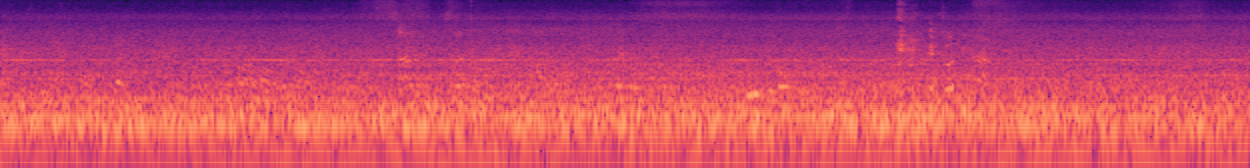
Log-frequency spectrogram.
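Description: A steady machine hum with several held tones, with indistinct voices in the background.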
